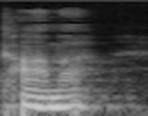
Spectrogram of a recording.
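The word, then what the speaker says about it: kamma: In Pali, those words are pronounced nibbana, kama, and dhamma, and there's a lot of other examples of that.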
